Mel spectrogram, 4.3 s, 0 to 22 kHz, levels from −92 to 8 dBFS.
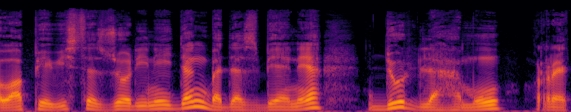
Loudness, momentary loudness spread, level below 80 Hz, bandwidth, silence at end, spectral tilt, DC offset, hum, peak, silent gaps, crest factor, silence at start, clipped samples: -22 LUFS; 6 LU; -54 dBFS; 15.5 kHz; 0.05 s; -6.5 dB/octave; under 0.1%; none; -4 dBFS; none; 16 dB; 0 s; under 0.1%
